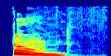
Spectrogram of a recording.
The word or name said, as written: foon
